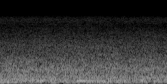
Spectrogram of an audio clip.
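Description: Surf at Meraki Beach Boulders in a conservation reserve north of Dunedin, New Zealand, just after high tide, a steady broadband wash of rolling water with no distinct breaks, close and constant, no voices.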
